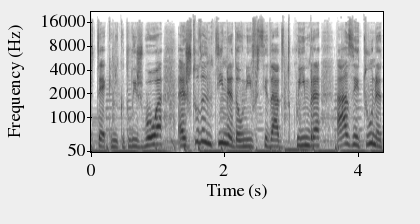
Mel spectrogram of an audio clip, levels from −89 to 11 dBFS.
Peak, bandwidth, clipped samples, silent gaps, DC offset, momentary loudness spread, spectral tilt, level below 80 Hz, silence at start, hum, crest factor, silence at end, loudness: -2 dBFS; 19.5 kHz; under 0.1%; none; under 0.1%; 5 LU; -3.5 dB/octave; -26 dBFS; 0 s; none; 12 dB; 0 s; -15 LUFS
